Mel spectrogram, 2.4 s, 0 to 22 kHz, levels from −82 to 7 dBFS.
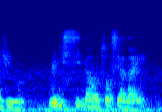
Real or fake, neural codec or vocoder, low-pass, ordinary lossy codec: fake; codec, 44.1 kHz, 7.8 kbps, Pupu-Codec; 7.2 kHz; none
